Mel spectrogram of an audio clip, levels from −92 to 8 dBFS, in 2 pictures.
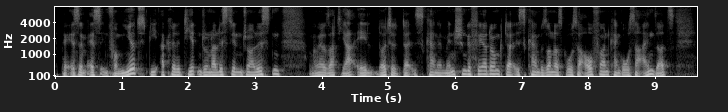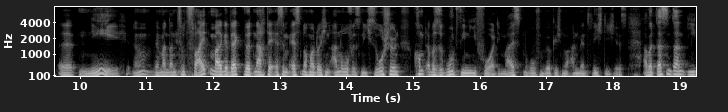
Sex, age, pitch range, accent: male, 50-69, 120-155 Hz, German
